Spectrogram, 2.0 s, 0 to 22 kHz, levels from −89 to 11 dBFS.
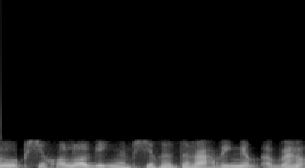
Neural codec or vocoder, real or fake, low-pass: codec, 16 kHz in and 24 kHz out, 0.4 kbps, LongCat-Audio-Codec, four codebook decoder; fake; 3.6 kHz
